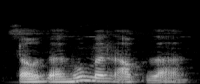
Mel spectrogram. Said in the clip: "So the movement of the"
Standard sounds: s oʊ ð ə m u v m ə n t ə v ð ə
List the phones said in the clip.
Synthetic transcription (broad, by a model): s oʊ ð ə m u m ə n ə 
